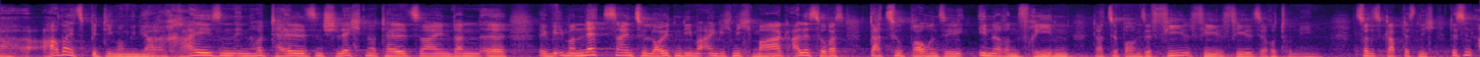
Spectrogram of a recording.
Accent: Southern Germany, Germany; Ja, Sie haben gehört, ich komme aus Süddeutschland, ich mache eine Menge an grammatikalischen Fehlern.

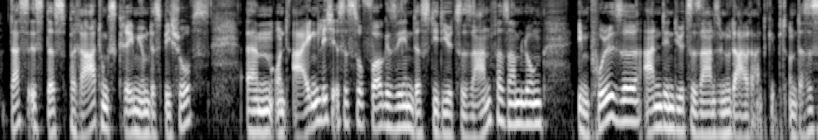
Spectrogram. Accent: Rhineland-Palatinate, Germany; also in dem Fall der Bezirk Westerwald. Das ist also meine Heimat, aus der ich komme.

